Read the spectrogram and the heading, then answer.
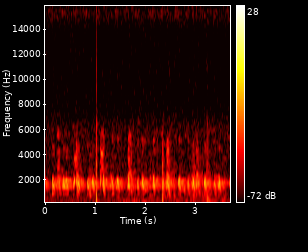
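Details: Female chukar used for hunting, calling. It gives a steady series of short clucking notes, several per second, with sharp clicks and crackling noise throughout.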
